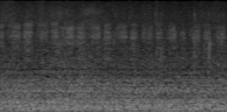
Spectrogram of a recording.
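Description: Faint, light scratchy rustling of a small Pomeranian puppy moving through garden plants and grass.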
